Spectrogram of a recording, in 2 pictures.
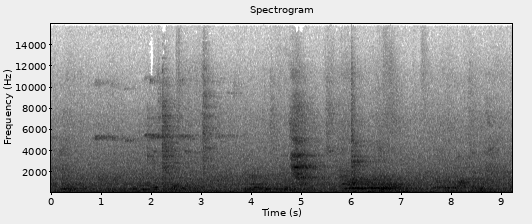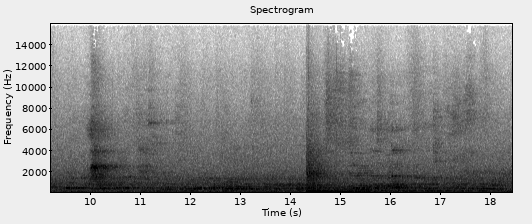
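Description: Weight plates on a barbell clink softly as it is lowered and pressed.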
